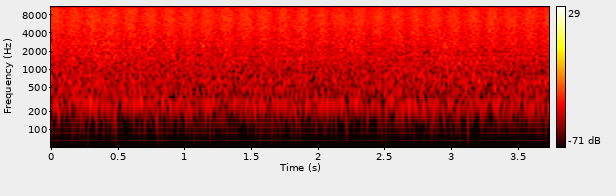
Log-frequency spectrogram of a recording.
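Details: Commodore Amiga 2000 after replacing its loud fan with a Noctua NF-A8 80 mm fan: only a soft, steady airy hiss with no ticking, rattle or bearing whine; the new fan runs quietly and smoothly.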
